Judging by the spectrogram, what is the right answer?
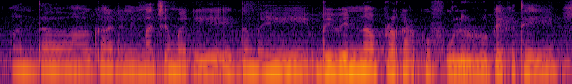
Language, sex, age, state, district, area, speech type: Nepali, female, 18-30, West Bengal, Kalimpong, rural, spontaneous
